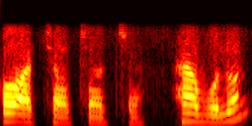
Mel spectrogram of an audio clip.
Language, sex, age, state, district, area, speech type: Bengali, male, 18-30, West Bengal, Purba Medinipur, rural, conversation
